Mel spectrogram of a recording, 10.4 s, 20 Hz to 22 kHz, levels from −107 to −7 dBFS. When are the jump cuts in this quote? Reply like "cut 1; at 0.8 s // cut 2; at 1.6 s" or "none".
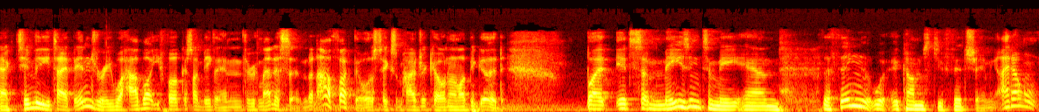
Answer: cut 1; at 2.1 s // cut 2; at 2.6 s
